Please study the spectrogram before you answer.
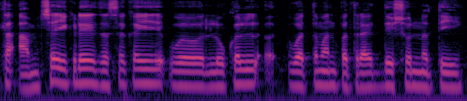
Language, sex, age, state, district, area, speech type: Marathi, male, 18-30, Maharashtra, Akola, rural, spontaneous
